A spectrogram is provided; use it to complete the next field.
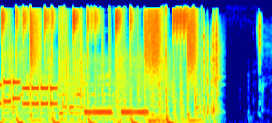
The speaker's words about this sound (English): That was like a ringtone back on the flip phone days.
